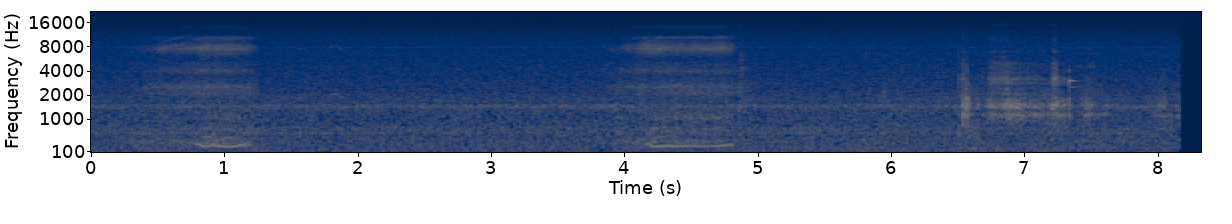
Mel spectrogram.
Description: Miniature Schnauzer Suga Snores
